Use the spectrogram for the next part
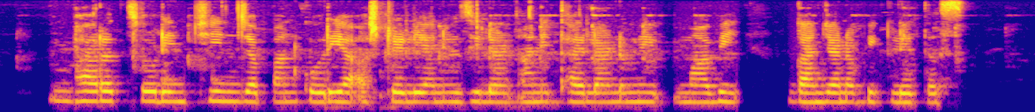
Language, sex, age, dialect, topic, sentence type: Marathi, female, 41-45, Northern Konkan, agriculture, statement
